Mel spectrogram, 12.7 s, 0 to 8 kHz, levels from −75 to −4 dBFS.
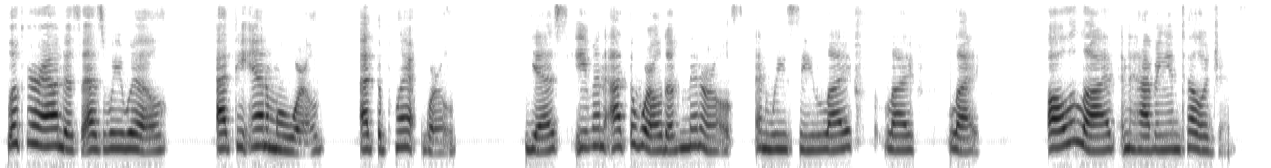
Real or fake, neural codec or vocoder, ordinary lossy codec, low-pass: real; none; MP3, 48 kbps; 7.2 kHz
